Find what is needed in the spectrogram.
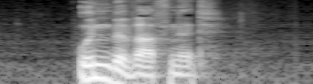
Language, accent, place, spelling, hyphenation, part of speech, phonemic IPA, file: German, Germany, Berlin, unbewaffnet, un‧be‧waff‧net, adjective, /ˈʊnbəˌvafnət/, De-unbewaffnet.ogg
- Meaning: unarmed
